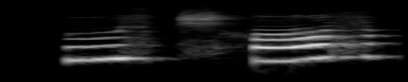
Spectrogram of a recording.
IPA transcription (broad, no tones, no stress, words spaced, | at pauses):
uz t͡ʃʰɔz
